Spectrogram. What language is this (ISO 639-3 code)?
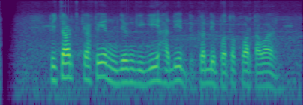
sun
